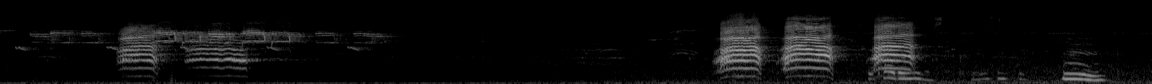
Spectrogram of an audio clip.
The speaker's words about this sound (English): They're ominous, the crows. Are they here for the sheep?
